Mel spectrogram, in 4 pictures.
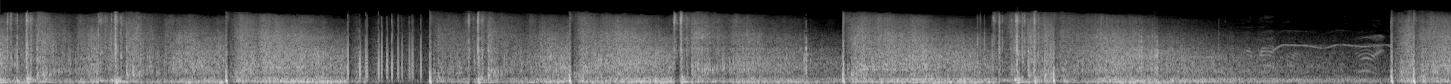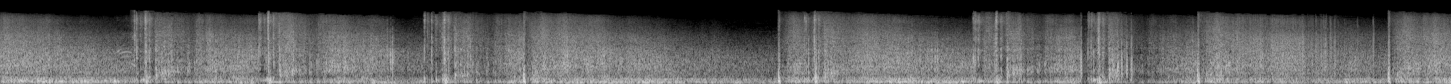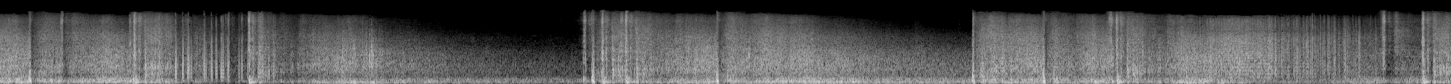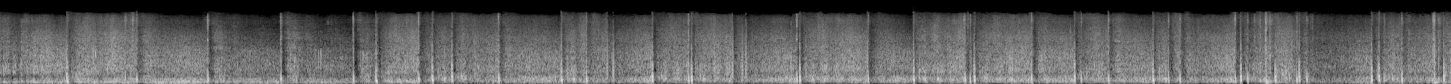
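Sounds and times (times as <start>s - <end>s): fireworks firing and crackling: 0.0s - 34.0s, 34.7s - 58.0s.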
